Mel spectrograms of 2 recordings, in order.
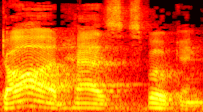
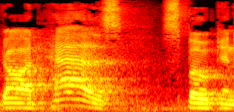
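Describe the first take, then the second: First: The stress falls on the word God. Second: The stress falls on the word has.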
